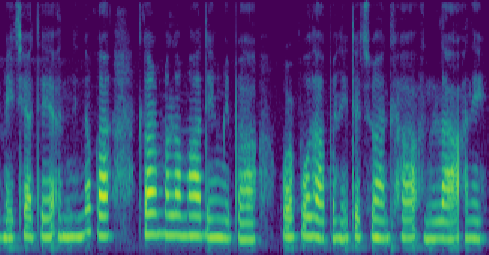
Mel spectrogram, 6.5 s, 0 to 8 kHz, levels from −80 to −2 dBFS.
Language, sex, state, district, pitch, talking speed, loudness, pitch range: Mizo, female, Mizoram, Aizawl, 210 Hz, 195 wpm, -18 LUFS, 200-230 Hz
